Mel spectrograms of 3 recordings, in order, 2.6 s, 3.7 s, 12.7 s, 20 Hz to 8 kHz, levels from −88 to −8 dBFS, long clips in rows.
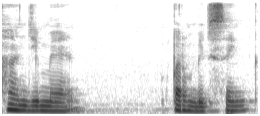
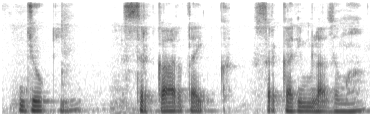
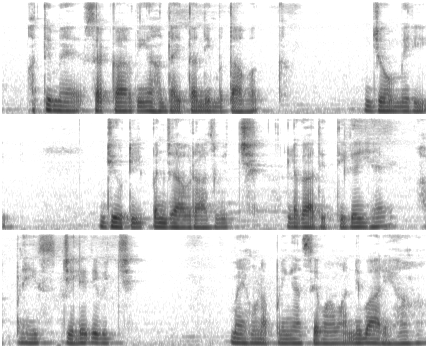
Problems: background sounds at intervals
